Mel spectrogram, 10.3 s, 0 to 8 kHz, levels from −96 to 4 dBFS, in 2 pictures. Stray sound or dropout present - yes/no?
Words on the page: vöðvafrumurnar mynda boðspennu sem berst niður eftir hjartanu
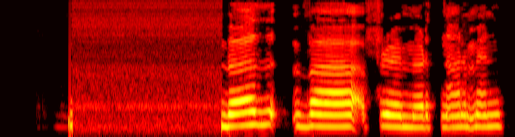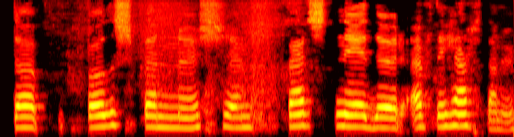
no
